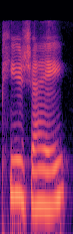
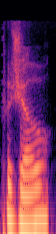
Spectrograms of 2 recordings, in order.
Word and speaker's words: Peugeot: I think it's pronounced Piaget. Piaget, does that sound right? Why? I might have thought of Peugeot.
